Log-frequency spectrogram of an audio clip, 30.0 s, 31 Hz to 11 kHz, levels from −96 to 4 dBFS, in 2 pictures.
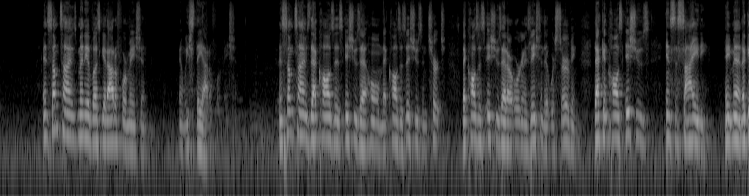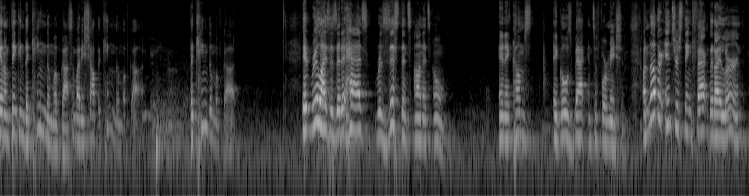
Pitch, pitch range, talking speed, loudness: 160 Hz, 140-180 Hz, 165 wpm, -40 LUFS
